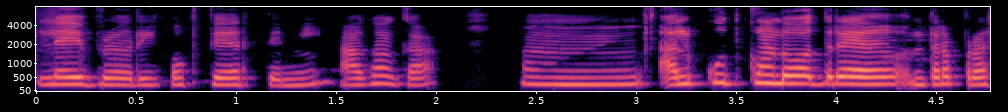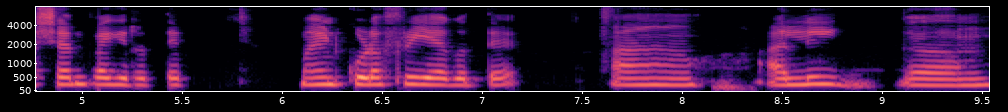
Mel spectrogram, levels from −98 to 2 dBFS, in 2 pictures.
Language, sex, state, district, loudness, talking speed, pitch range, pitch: Kannada, female, Karnataka, Chamarajanagar, -29 LUFS, 125 wpm, 230-255 Hz, 245 Hz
